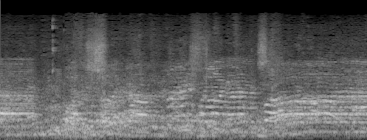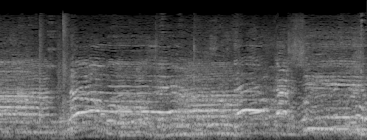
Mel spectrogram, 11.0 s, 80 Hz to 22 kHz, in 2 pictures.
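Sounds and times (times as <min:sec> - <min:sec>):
group of people singing: 0:00.0 - 0:11.0.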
